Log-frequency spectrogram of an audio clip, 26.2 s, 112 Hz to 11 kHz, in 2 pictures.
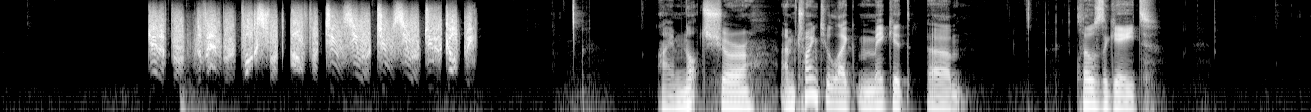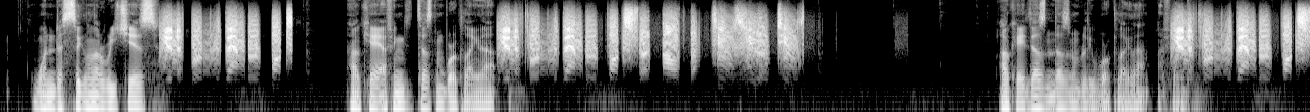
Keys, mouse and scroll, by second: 0.3-2.0 drag, 2.2-3.9 drag, 5.4 space, 12.0 click, 13.4 click, 14.4 space, 16.1 space, 16.1 click, 16.9 click, 17.8 space, 18.9-21.2 drag, 21.2 space, 22.0 click, 22.9-24.6 drag, 24.6 space, 25.8-26.2 drag.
